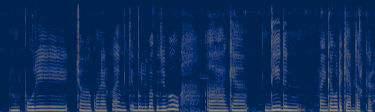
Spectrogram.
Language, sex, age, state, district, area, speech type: Odia, female, 18-30, Odisha, Jagatsinghpur, urban, spontaneous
